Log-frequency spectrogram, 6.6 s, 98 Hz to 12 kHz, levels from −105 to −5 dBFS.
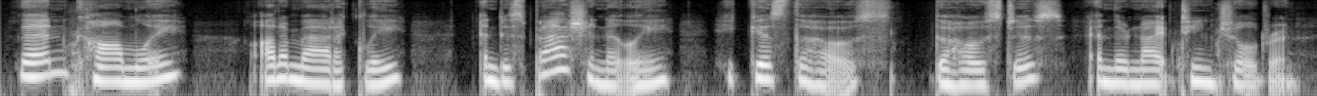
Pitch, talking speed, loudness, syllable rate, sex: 215 Hz, 135 wpm, -19 LUFS, 5.9 syllables/s, female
